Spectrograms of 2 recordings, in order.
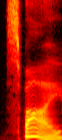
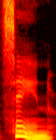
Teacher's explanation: Take the numbers 2 and 10. In German, the letter Z always makes a sharp t sound, like the end of the English word cats.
